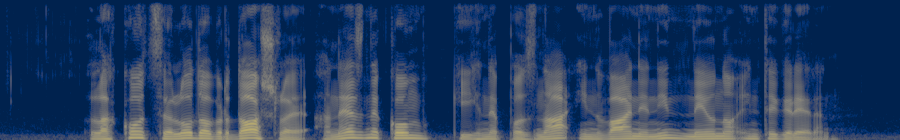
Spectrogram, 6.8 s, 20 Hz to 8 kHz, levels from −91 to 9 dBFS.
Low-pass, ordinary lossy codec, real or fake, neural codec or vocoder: none; none; real; none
